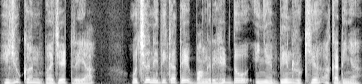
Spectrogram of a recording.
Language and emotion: Santali, fearful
